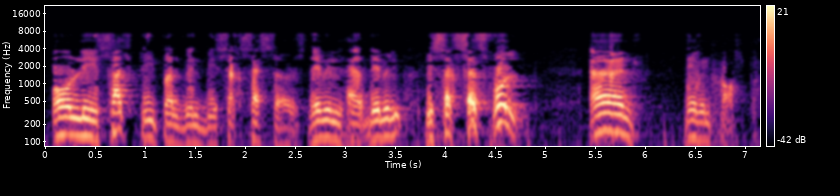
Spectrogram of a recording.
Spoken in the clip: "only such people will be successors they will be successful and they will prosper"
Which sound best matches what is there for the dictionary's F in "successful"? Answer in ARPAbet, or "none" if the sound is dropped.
F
